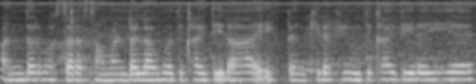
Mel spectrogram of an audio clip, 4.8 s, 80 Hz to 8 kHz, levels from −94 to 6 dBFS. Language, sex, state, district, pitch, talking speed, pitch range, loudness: Hindi, female, Uttar Pradesh, Jalaun, 235 Hz, 225 wpm, 225-240 Hz, -15 LUFS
